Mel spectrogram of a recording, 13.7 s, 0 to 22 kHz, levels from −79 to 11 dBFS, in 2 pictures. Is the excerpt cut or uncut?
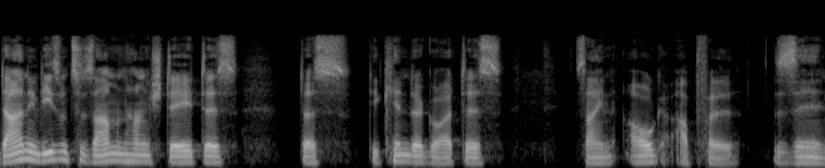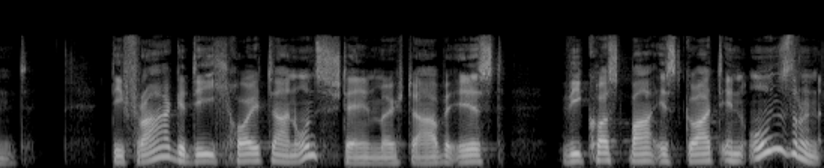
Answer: uncut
